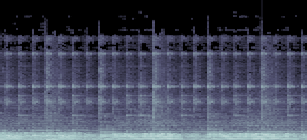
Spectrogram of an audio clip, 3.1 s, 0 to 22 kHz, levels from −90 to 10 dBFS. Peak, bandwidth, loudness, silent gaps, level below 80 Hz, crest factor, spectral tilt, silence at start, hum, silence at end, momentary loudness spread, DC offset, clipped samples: 0 dBFS; 17.5 kHz; -13 LUFS; none; -26 dBFS; 12 dB; -5.5 dB/octave; 0 s; none; 0 s; 4 LU; under 0.1%; under 0.1%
